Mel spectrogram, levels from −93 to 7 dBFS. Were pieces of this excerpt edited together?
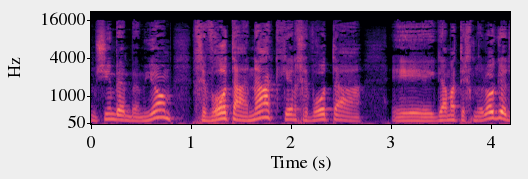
no; 0 cuts

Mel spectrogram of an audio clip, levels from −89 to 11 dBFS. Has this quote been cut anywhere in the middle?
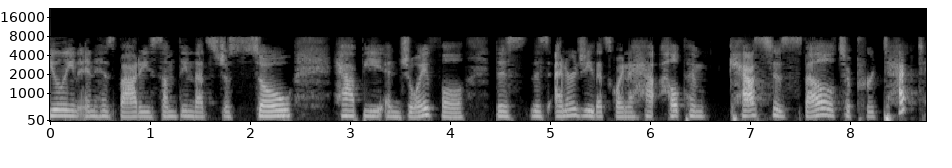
no; 0 cuts

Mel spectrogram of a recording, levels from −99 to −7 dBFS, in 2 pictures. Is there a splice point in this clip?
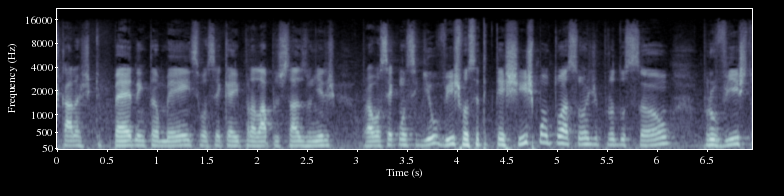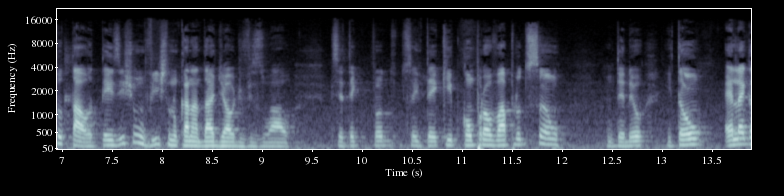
no; 0 cuts

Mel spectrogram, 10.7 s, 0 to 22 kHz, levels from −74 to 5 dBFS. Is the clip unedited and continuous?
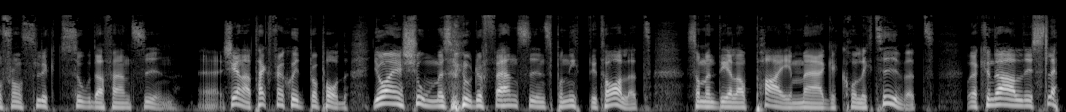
yes; 0 cuts

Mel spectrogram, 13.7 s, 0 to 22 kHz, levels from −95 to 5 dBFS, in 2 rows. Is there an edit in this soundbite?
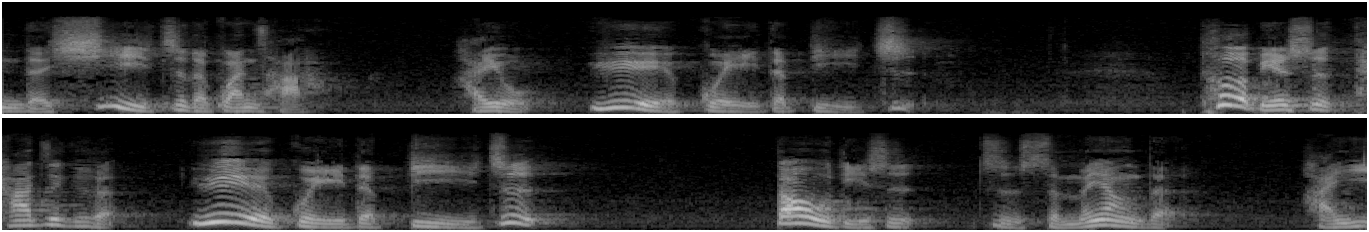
no; 0 cuts

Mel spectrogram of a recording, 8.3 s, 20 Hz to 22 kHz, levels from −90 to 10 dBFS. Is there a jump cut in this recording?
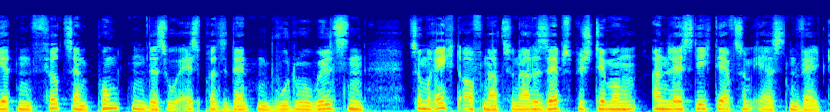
yes; 1 cut; at 7.3 s

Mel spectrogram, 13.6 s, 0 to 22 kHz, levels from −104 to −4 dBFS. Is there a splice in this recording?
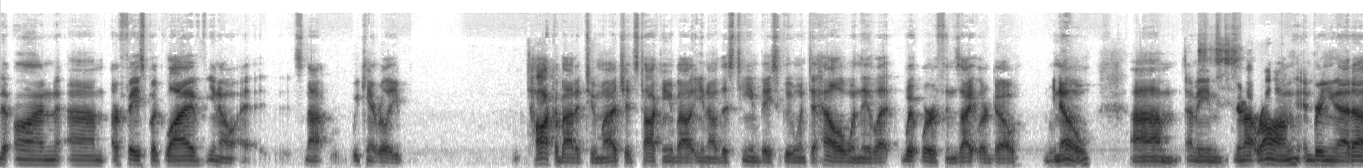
no; 0 cuts

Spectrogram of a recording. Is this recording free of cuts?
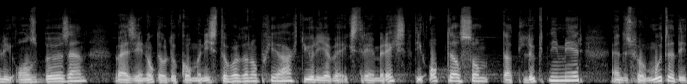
no; 2 cuts; at 1.6 s, 4.1 s

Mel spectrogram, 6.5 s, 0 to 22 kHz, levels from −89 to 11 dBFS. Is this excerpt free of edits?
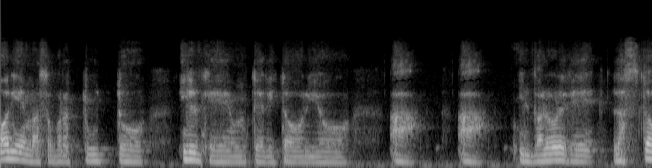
no; 2 cuts; at 2.0 s, 4.4 s

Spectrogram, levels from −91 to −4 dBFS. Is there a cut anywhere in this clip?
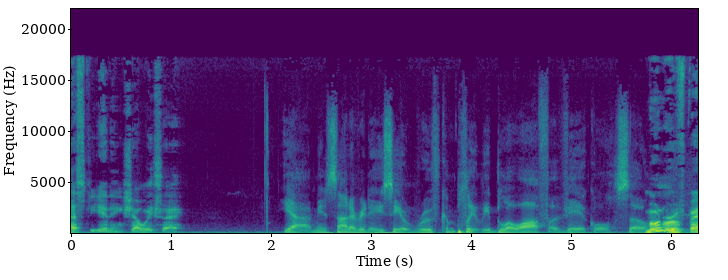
no; 0 cuts

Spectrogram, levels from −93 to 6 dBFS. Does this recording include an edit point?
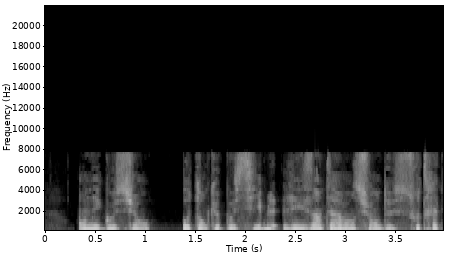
no; 0 cuts

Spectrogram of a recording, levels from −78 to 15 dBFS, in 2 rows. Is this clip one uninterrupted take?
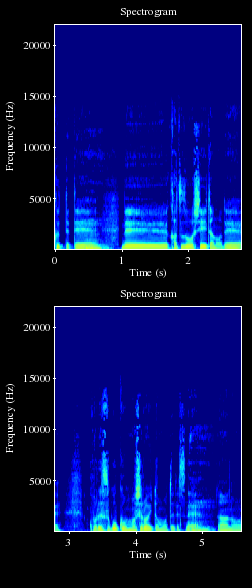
no; 1 cut; at 0.9 s

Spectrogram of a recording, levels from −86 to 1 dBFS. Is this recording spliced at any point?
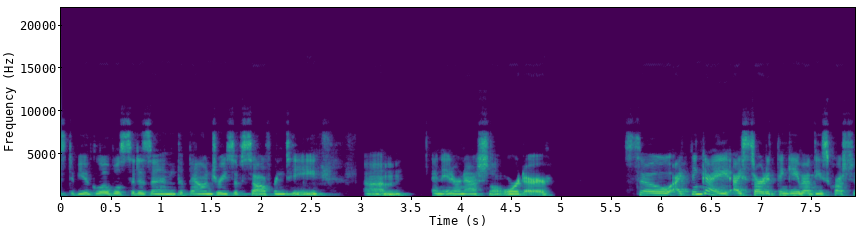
no; 0 cuts

